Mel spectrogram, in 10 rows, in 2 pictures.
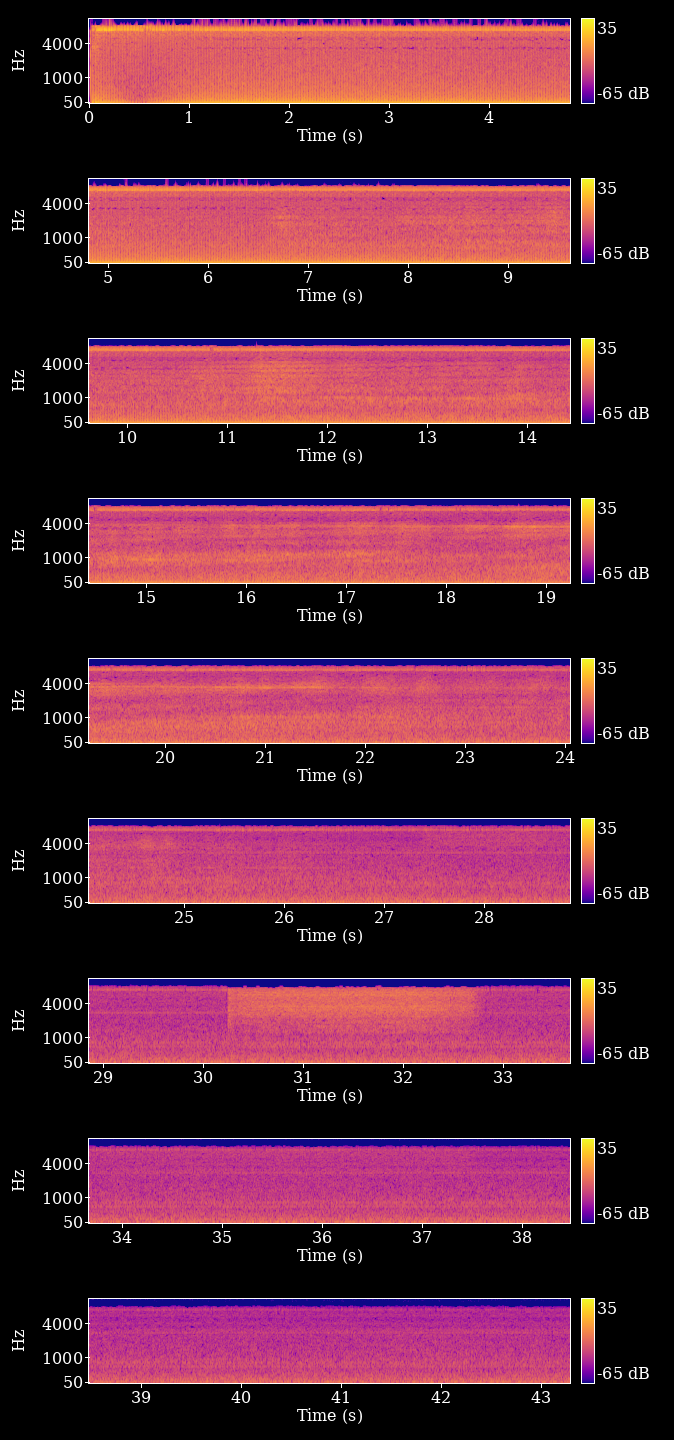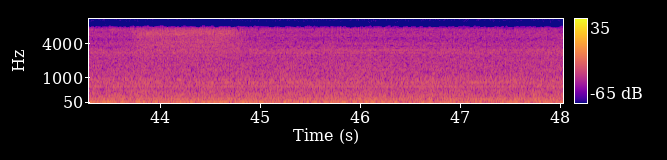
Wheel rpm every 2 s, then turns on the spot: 0, 0, 0, 0, 0, 0, 0, 0, 0, 0, 0, 0, 0, 0, 0, 0, 0, 0, 0, 0, 0, 0, 0, 0.
none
